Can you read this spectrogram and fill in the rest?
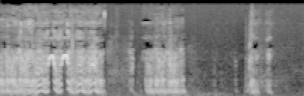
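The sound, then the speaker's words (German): A stallion, Hotte Glindo of Niederfino, lets out a loud, shaky whinny, then gives two breathy snorts with short pauses between them. “Und zwar Viren und Schnauben von Pferden.”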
